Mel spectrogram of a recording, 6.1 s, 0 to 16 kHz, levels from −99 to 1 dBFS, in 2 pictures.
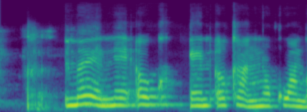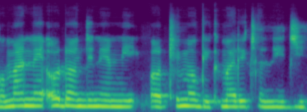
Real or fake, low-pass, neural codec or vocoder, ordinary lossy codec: fake; 14.4 kHz; codec, 32 kHz, 1.9 kbps, SNAC; none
